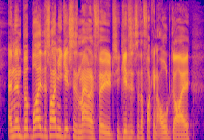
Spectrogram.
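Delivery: plain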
